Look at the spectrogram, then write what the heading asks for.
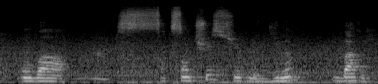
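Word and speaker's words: Guillain-Barré: On va s'accentuer sur le guilin bar. J'espère déjà que je prononce bien le nom. Oui, bien sûr. Guilen Baré, c'est ça.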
